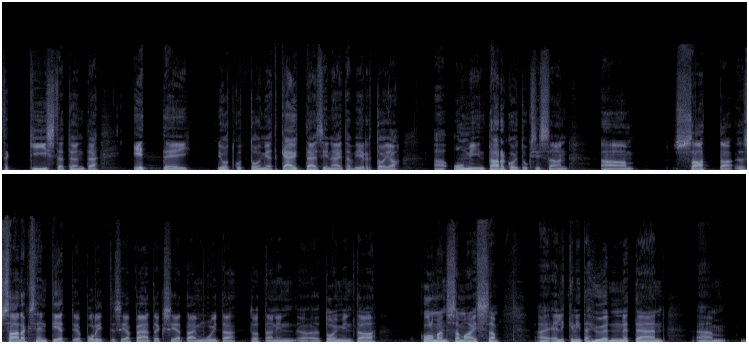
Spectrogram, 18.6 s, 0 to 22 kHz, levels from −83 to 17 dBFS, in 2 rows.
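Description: No technical faults can be heard anywhere in the recording; the signal stays continuous and stable throughout.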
